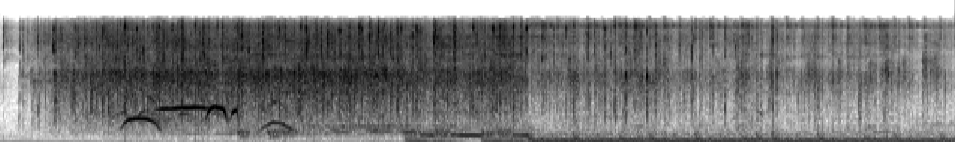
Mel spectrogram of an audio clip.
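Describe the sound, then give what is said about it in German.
Loud audience applause at a science slam as the next presenter is welcomed to the stage; the clapping swells over the first two seconds, then holds as a dense, sustained roar to the end. “Begrüßen Sie also mit einem nicht zu verräterischen Applaus Sebastian Bartoszek.”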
